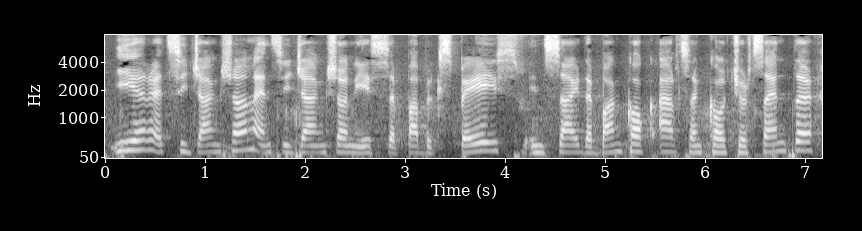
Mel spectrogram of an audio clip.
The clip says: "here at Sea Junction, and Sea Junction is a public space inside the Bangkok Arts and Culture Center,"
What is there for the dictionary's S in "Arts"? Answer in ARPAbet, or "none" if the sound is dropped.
S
